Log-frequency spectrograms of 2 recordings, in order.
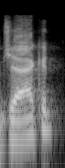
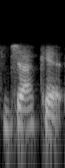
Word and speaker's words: Jackett: introduce and welcome Miriam Jackett. And if I didn't pronounce that right, please turn on your mic and tell us, tell me where I'm wrong. Very close. It's Jucket. It rhymes with bucket.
